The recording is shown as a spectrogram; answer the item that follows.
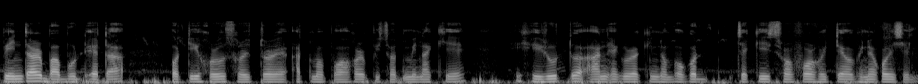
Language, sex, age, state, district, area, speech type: Assamese, male, 18-30, Assam, Dibrugarh, rural, read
